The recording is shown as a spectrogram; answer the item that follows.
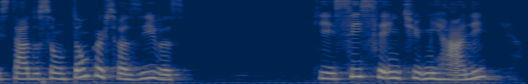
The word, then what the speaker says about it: Csikszentmihalyi: O psicólogo Mihaly, pronuncia-se Csikszentmihalyi, fez mais do que qualquer outra pessoa estudar este estado de atenção sem esforço.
